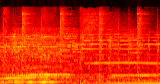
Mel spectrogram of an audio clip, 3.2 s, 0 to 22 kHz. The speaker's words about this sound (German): Ich fahre in einem Ferrari 488 über eine Rennstrecke in Italien und versuche möglichst elegant in eine Haarnadel reinzubremsen.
